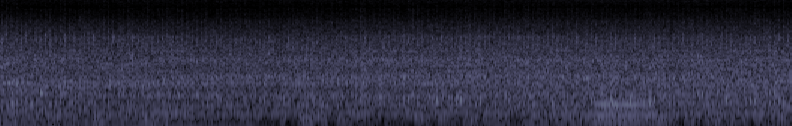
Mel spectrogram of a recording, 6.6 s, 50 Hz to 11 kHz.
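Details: 2013 Mitsubishi L200 diesel with a P0335 crank angle sensor no-start issue: it starts and settles into a steady, even idle with the usual light clatter and no stumbling. Normal idle.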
